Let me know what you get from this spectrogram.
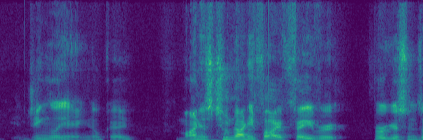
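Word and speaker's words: Jingliang: midlife crisis he's fighting yingling i think that you'd probably pronounce it jingling okay minus 295 favor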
